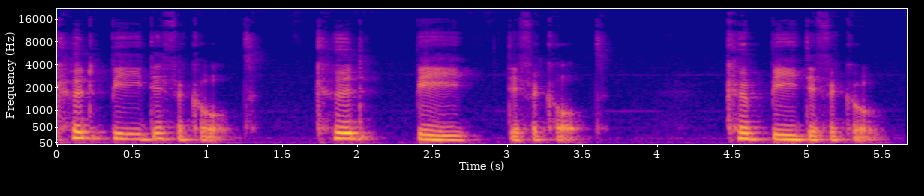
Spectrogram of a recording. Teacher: So D becomes B in some cases.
